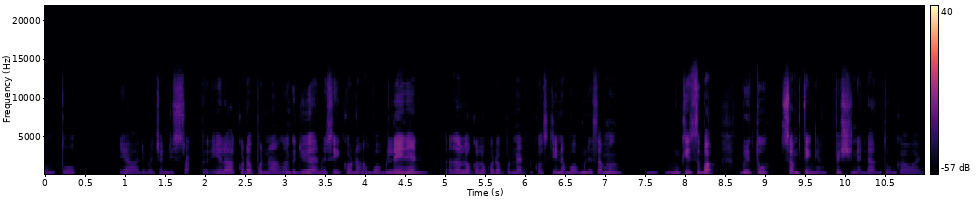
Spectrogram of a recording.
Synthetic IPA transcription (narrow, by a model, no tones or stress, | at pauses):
unt̪ʊʔ | jadimat͡ʃamdist̪ɾa̰k̚t̪ətijəlahkawdapənaŋakəd͡ʒuanmast̪ɪkawnaʔbuaʔbəlanant̪aʔt̪aulakalawkawdapənat̪̚kasə̥t̪inaʔbua̰ʔbəndəsama | muŋkɪnsəbap̚bəɾit̪usamt̪ɪŋjaŋpɛʃənət̪̚lahunt̪ʊʔəŋkawan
